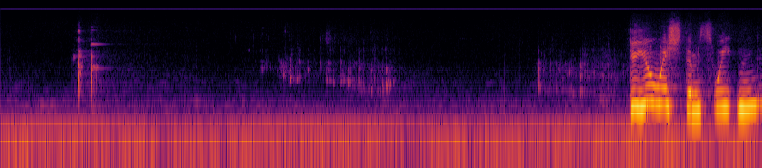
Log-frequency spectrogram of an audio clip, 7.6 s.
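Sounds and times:
steady low hum: 0:00.0 - 0:07.6
china clinking: 0:00.8 - 0:01.2
coffee pouring from an urn spigot: 0:02.5 - 0:04.0, 0:05.3 - 0:06.3
speech: 0:06.4 - 0:07.6.

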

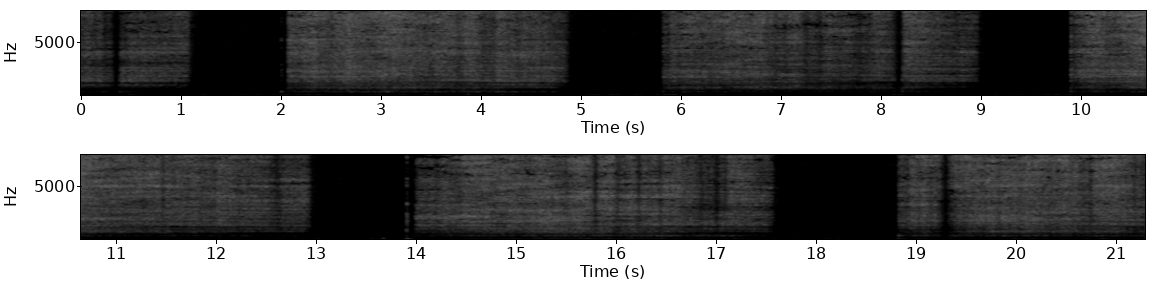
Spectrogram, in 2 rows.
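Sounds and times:
soft tracing strokes across a surface: 0:00.0 - 0:01.2, 0:02.0 - 0:05.0, 0:05.8 - 0:09.1, 0:09.8 - 0:13.0, 0:13.9 - 0:17.6, 0:18.8 - 0:21.2.

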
